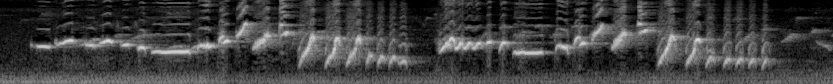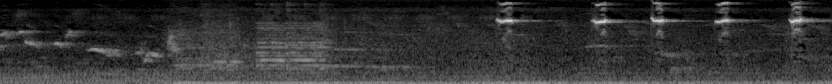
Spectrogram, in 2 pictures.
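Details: White-rumped shama morning song, played to provoke fighting spirit in other shamas. A rich, fast run of varied whistles and trills repeats twice, then scattered clicks and short high chips follow over a soft hum.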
